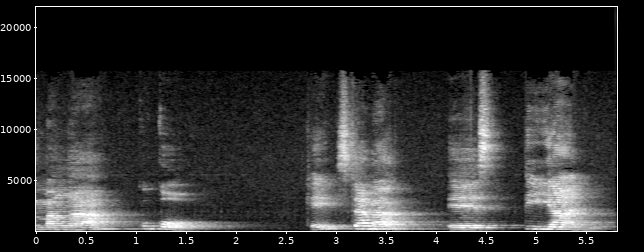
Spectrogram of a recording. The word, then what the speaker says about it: tiyan: We can say tiyan or we can contract it. We say chan. It would sound like, so it would be like this, T-Y-A-N, chan, but then we don't spell it like this. We always spell it with the I. So stomach is tiyan or chan when you say it.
